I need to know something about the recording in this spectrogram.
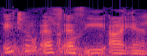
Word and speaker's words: Hossein: top pair hosin Hassan well it's h o s s e i n Hossein Hussein okay so he uh actually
